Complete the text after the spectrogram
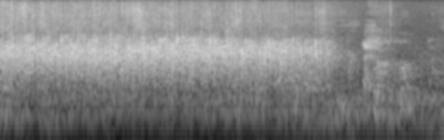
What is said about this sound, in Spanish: ¿Puedo dar un aplauso al Señor por eso?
